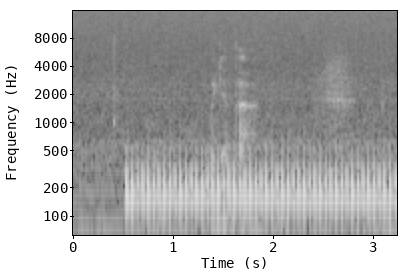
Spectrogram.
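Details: Canadian PYE Model 39HC radio: steady low putt-putt about 3.7 per second begins when volume is turned down; motorboating oscillation, owner suspects his own earlier component placement error, cause not found.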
